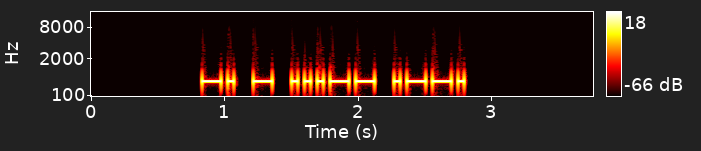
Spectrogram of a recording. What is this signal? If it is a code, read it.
Morse code, heard as a keyed tone, about 25 wpm, 700 Hz. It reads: NT3P
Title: USA Call Signs - 4 Characters - Repeated 3x - 25wpm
